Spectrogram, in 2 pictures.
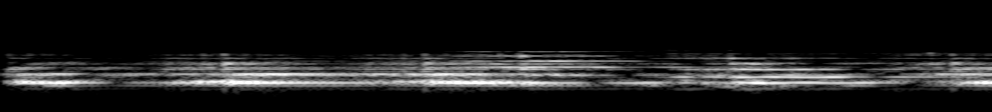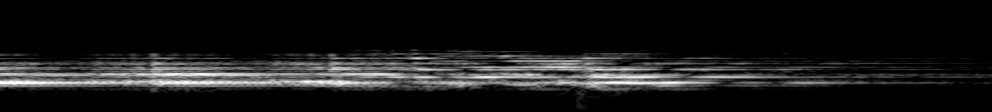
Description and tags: Patch #?? - Sounds like church bells a little. Another really sad sounding line. >> Part of a set of New Age synths, all made with AnologX Virtual Piano.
